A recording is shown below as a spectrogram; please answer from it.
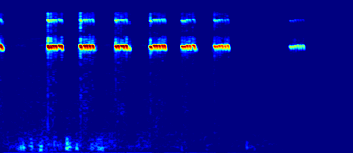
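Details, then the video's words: Midnight cricket giving a short run of six high, shrill chirps at a steady pace, then a gap and one last chirp, with faint low rustling at the very start. "SUARA JANGKRIK TENGAH MALAM"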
